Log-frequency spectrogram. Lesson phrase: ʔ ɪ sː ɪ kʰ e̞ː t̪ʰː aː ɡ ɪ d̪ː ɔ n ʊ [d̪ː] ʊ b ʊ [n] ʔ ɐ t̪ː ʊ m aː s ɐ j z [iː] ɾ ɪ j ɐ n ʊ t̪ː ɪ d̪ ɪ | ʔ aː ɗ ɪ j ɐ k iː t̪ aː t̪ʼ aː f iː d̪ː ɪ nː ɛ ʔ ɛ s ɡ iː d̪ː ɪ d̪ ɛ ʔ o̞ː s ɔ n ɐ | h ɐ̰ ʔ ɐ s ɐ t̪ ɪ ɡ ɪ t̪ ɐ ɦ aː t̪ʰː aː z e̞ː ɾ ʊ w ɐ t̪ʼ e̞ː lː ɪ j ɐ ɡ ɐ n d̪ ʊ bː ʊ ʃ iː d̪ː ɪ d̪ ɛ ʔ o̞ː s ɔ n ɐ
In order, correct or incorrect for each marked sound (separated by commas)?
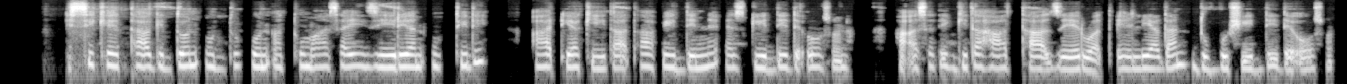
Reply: correct, correct, correct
